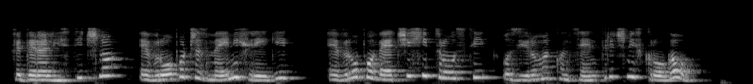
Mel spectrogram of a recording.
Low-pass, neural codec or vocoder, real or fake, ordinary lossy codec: 5.4 kHz; none; real; none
